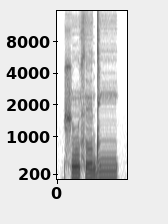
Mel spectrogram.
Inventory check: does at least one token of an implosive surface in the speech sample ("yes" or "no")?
no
